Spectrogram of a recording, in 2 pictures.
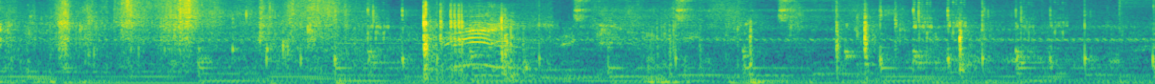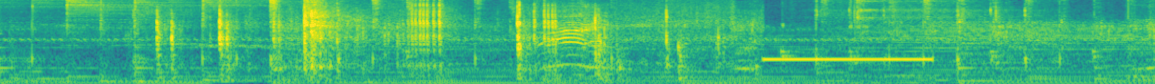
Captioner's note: grunting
